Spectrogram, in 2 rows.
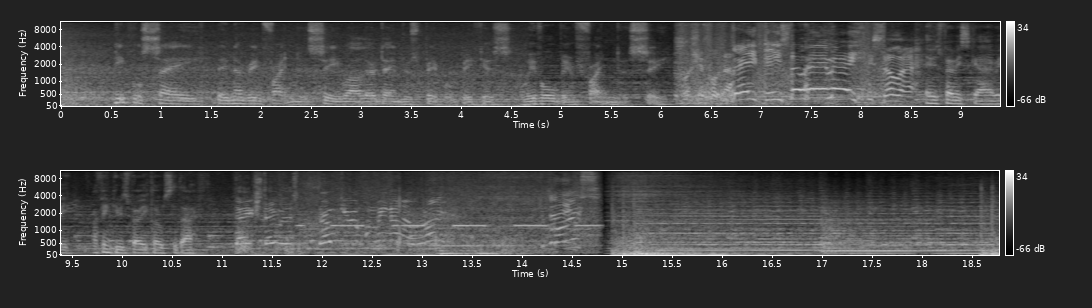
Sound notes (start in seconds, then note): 12.7 alarm beeps; 14.5 dramatic music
